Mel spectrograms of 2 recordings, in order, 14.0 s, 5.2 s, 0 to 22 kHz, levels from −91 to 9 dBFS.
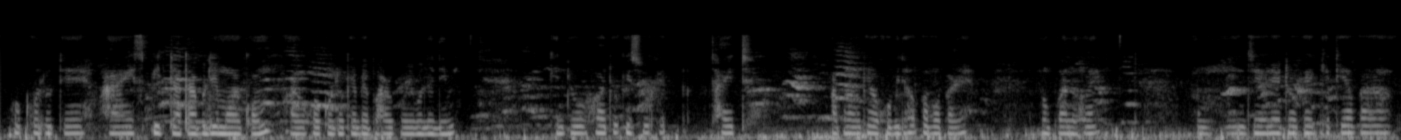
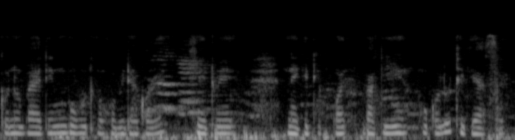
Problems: background sounds at intervals, low volume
